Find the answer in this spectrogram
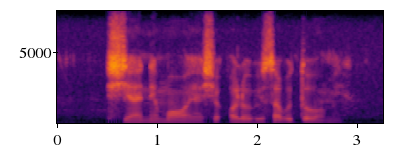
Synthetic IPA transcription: ʃijanɛmɔjaʃiɔloβisaβutʼoːmi

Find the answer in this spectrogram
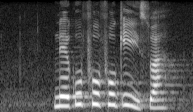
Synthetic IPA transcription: nek̬ʼup̪fʰufʰuk̬ʼiːswa

